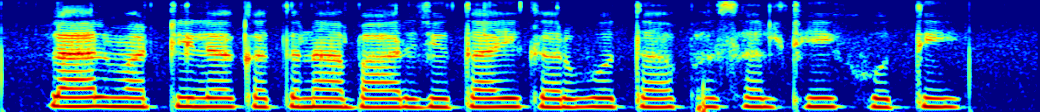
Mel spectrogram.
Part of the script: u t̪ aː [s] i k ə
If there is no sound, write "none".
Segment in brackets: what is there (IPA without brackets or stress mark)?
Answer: none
